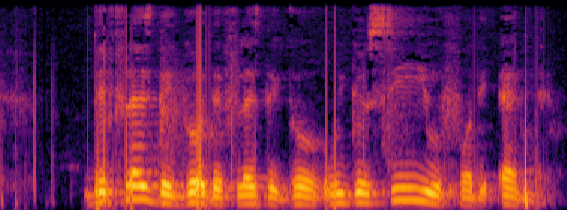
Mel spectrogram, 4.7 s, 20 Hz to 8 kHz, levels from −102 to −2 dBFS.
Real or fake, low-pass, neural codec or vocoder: real; 7.2 kHz; none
